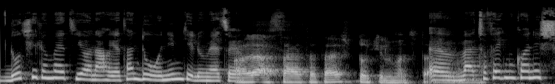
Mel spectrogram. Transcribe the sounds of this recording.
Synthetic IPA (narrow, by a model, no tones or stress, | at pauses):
d̪ocʰilume̞t̪ʰɾjɒːnæɦɒːjæt̪ʰænd̪onimcilumet̪ʰɾeɒɾeæzsæɾt̪ʰɒt̪ʰæʃd̪ocʰilumḛt̪ɾd̥̪ɒ̰væt̪ʰofecmiːkʰo̞niːʃ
